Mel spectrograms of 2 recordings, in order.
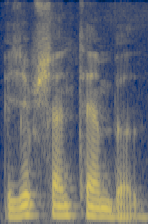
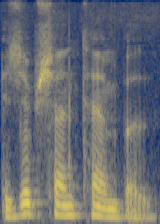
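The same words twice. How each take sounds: The two takes are said the same way.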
